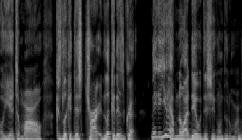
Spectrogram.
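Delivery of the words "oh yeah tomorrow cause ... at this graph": mocking, sent-up know-it-all authority tone. Mocking someone who acts like the authority on crypto: mocking self-proclaimed authority tone. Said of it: "like you the fucking authority".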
